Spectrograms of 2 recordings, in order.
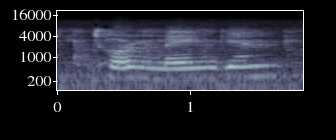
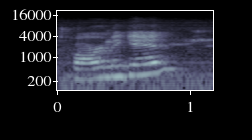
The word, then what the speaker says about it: ptarmigan: The P is silent. Ptarmigan. Ptarmigan. Ptarmigan, Alaskan state bird has Okay, but are we going to write special Alaska state place- bird?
